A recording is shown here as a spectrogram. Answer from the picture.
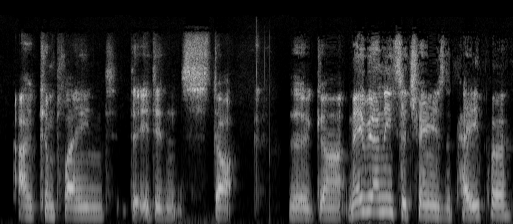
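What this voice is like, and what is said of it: Northern English accent. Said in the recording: “it's probably this northern accent”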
